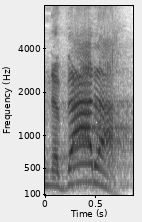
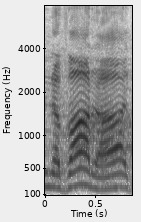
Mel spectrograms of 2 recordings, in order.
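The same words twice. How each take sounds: First: The name is said with the local pronunciation. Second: The name is said with a non-local pronunciation. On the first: It shows respect for the state's own usage. The speaker calls it right. "Got to be Nevada" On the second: It marks the speaker as an outsider. The speaker calls it wrong. "You say that wrong, you got problems. You say Nevada, they go, what the hell?"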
